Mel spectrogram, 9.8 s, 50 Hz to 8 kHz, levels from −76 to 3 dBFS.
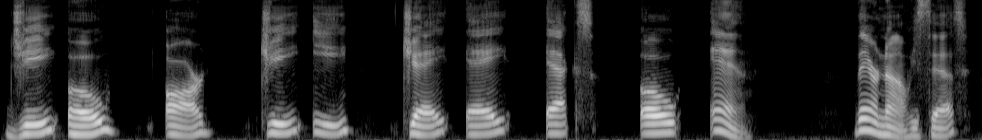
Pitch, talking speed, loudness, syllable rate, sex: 145 Hz, 90 wpm, -18 LUFS, 4.0 syllables/s, male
